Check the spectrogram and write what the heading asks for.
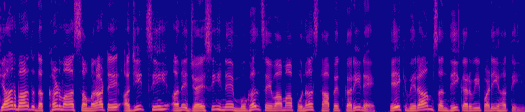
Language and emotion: Gujarati, neutral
